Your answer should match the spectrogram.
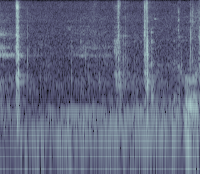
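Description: A few short clicks from the power button of a battery-powered Hurst eDraulic rescue cutter being switched on and off, over a faint low steady hum. The tool still powers up after being submerged in floodwater.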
